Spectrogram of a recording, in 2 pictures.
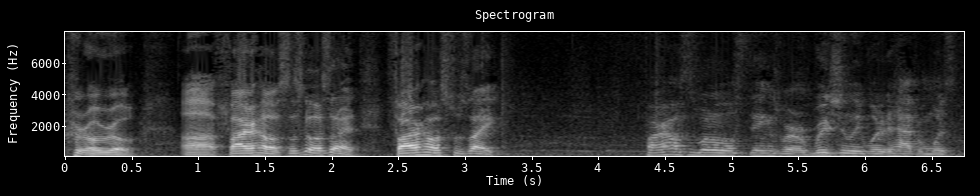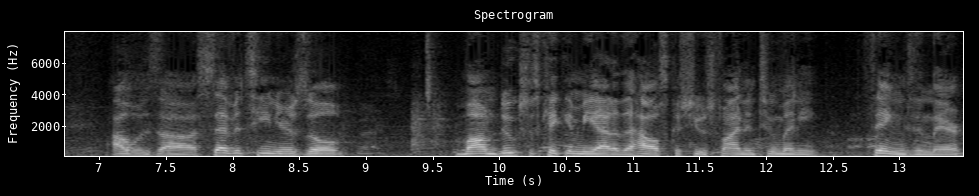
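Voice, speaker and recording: Fairly quick speech broken by long, frequent pauses, with ordinary pitch variation and noticeable background noise. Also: man, medium pitch for a man. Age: 20s. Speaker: rapper. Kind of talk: interview. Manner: casual.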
